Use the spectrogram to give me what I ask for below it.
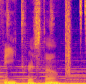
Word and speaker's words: Vchristo: been called chris uh everyone skips the v but it's v christo i'll explain that more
